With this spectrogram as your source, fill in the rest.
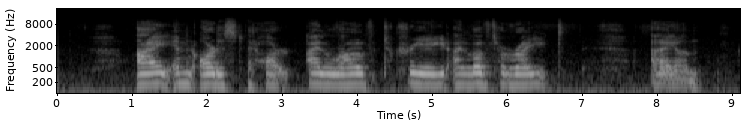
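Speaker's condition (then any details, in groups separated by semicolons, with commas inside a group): Cerebral palsy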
